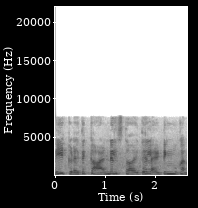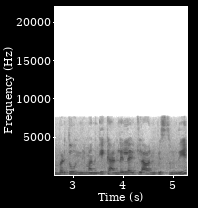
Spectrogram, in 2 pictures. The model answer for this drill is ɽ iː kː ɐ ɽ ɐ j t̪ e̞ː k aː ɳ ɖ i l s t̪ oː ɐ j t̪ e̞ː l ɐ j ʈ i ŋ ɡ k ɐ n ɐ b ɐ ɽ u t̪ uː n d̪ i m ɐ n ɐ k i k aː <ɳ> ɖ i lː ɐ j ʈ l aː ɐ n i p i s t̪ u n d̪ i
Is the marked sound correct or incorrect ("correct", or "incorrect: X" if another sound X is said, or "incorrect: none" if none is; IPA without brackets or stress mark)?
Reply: correct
